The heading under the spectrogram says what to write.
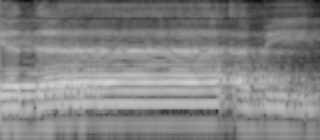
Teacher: دال کو لمبا کریں گے کیونکہ الف مدہ کے بعد دوسرے کلمے میں حمزہ آیا ہے تو مد منفصل بنی ہے۔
